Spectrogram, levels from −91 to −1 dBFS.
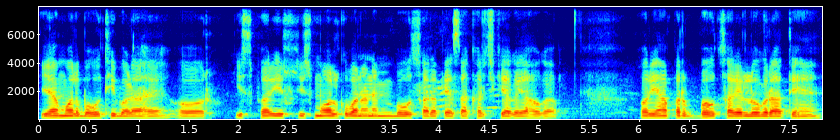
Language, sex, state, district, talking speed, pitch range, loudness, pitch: Hindi, male, Chhattisgarh, Kabirdham, 215 wpm, 120-130 Hz, -18 LUFS, 125 Hz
